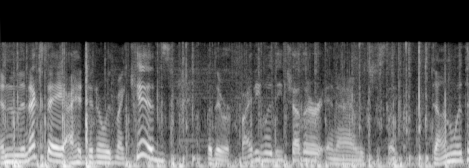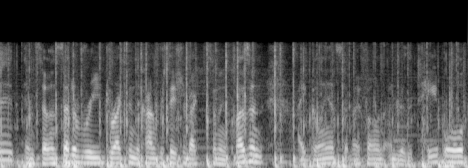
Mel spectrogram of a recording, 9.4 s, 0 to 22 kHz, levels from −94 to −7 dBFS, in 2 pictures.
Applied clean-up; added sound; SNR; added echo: none; Computer keyboard; 2 dB; none.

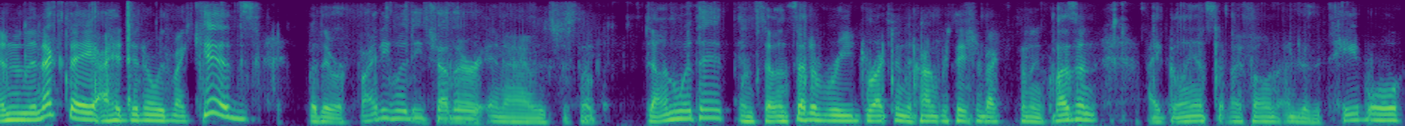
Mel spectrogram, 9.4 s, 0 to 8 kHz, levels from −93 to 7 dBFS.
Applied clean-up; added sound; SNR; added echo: neural mask model Resemble Enhance denoiser.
